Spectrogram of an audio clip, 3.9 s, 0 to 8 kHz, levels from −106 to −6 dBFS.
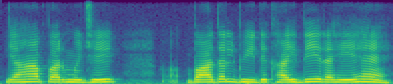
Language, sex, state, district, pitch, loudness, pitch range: Hindi, female, Uttar Pradesh, Lalitpur, 225 Hz, -12 LUFS, 220-235 Hz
